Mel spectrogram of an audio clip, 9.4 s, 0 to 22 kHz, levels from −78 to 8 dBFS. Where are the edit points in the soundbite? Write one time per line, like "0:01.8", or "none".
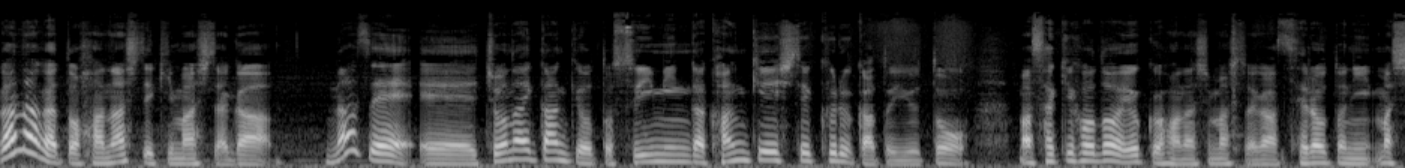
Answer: none

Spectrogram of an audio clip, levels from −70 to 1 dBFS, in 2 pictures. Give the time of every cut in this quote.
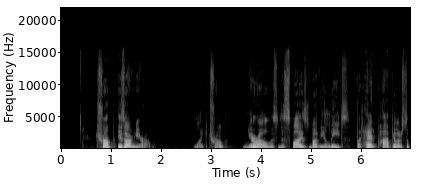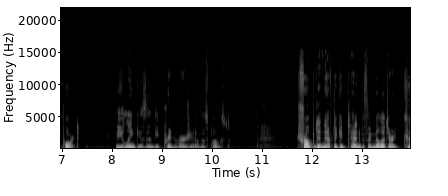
0:07.9

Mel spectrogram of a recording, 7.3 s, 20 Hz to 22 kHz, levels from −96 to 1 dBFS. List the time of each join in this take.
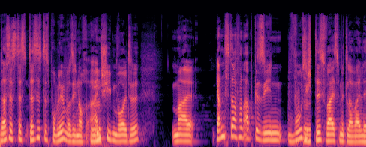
0:06.2

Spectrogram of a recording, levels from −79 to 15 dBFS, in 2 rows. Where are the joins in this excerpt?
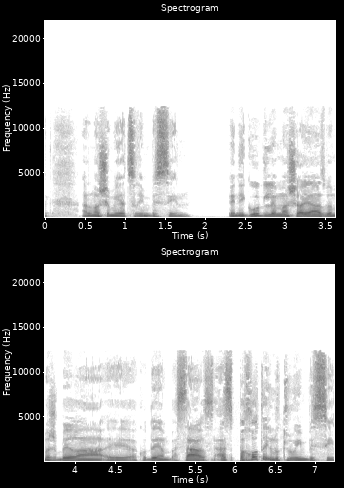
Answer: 0:02.3
0:05.7

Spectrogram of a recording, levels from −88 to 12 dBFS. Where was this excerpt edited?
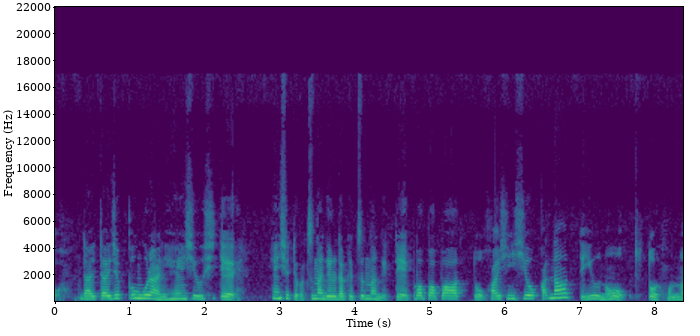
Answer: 0:04.8

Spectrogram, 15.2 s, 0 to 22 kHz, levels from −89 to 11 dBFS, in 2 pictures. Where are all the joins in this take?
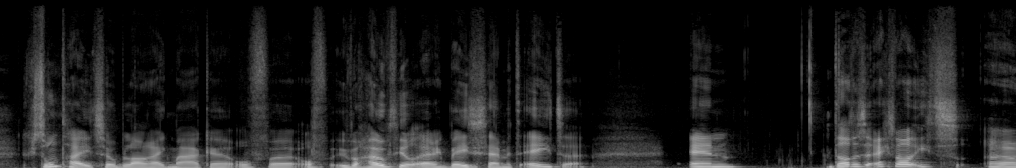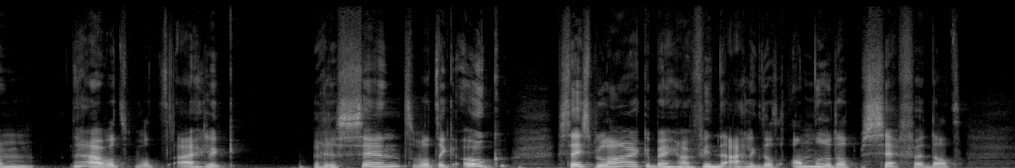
none

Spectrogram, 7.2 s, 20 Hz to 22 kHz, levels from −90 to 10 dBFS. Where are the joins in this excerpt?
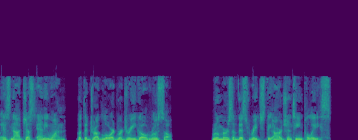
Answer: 0:04.1

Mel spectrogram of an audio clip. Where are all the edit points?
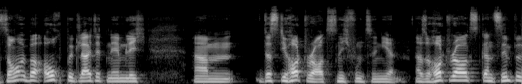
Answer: none

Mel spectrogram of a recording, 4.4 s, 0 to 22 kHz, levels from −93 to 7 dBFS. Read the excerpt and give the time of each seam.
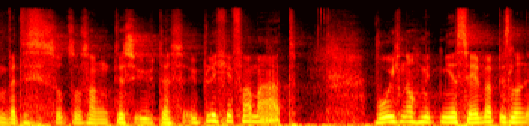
none

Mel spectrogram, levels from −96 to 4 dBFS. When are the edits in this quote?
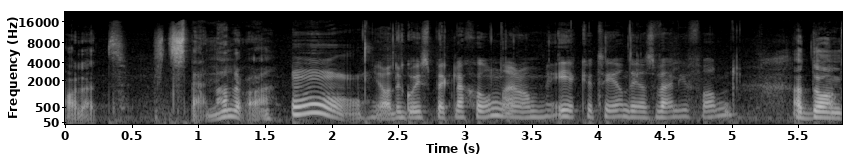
none

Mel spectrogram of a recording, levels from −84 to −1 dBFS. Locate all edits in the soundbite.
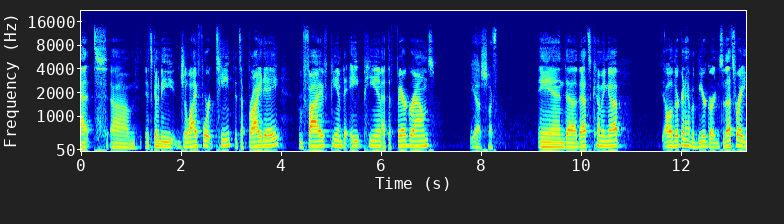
0:06.0
0:07.8
0:11.6

